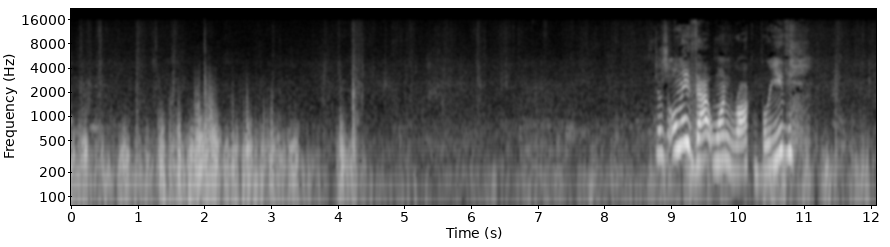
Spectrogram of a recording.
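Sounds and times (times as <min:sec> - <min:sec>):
flip-flop footsteps on rock: 0:00.0 - 0:07.1.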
